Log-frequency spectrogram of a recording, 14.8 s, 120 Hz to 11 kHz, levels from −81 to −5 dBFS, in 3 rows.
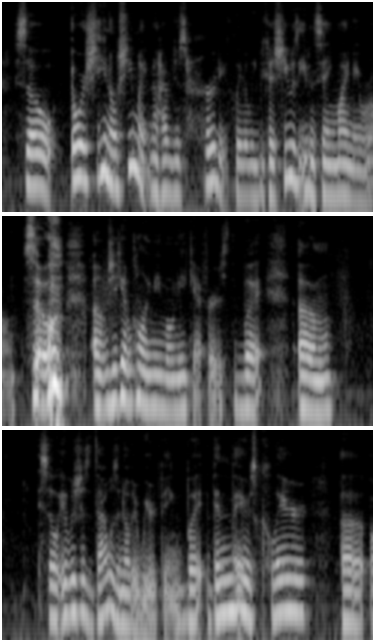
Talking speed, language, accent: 185 wpm, English, American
